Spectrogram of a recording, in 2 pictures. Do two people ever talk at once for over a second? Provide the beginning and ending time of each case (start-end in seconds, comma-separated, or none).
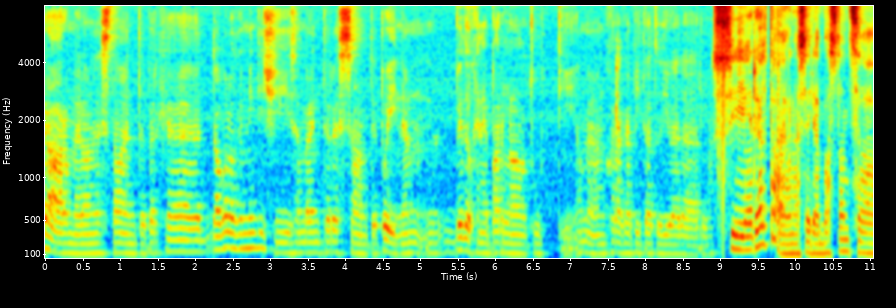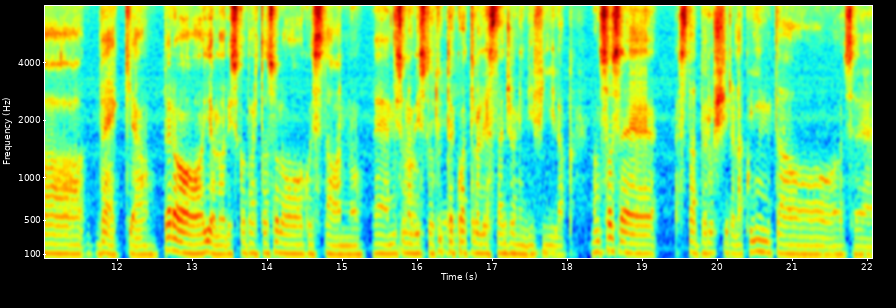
none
